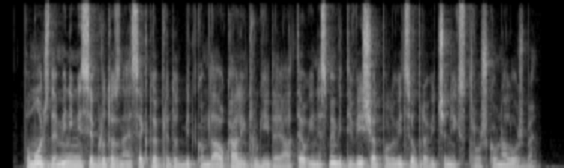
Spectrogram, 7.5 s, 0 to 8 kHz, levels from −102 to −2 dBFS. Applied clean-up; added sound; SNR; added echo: none; none; none; none.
